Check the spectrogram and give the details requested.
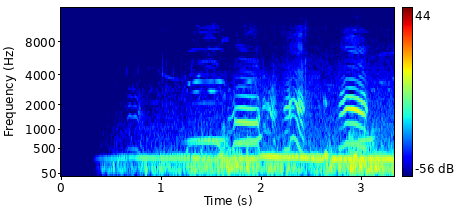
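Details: Two male Greater Prairie Chickens battling for dominance on a lek in northeast Kansas: a steady low hooting drone underlies rising, then louder, cackling and whooping calls with overtone-rich cries stacked above.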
